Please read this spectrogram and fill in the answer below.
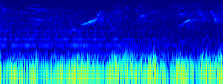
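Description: Low, unsteady rumble of wind on the microphone, with a few short, rising bird chirps about a second in and near the end.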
